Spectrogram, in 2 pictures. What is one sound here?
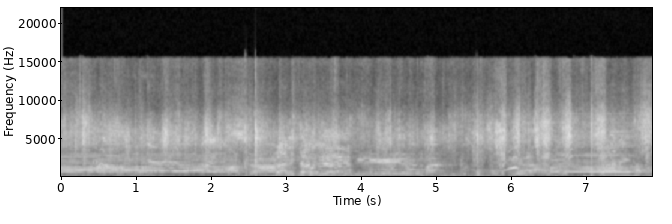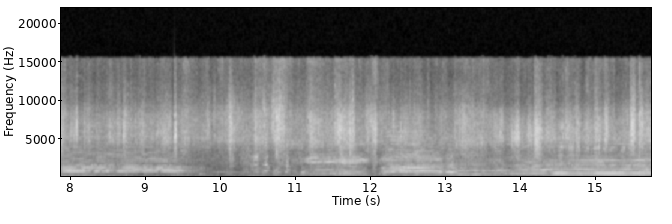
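A crowd sings a slow chant outdoors.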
